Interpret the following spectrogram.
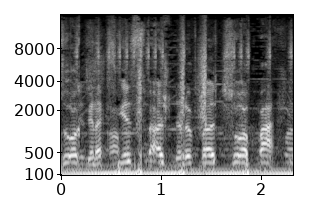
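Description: Hip hop track played backwards: reversed rapping vocals over a steady bass line and beat.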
